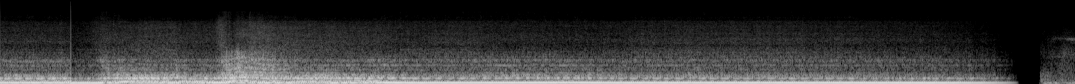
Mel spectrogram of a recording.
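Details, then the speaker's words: Nissan 350Z (LS-swapped) after fitting a new exhaust, mounted solid with no noises: a couple of sharp blips settle into a deep, even, throaty idle with no rattles or drones; healthy exhaust note. "so the exhaust sounds really good"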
